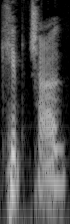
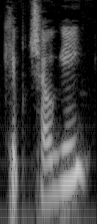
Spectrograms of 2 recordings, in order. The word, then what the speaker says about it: Kipchoge: kip chug how do you say his name kip chug kipchoge who said you can't chase two rabbits at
